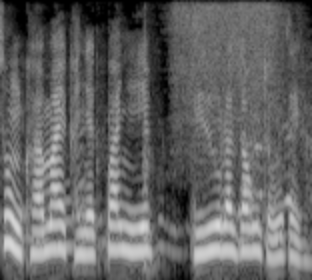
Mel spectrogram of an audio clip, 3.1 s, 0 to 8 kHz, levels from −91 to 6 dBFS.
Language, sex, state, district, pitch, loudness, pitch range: Wancho, female, Arunachal Pradesh, Longding, 210 Hz, -16 LUFS, 185-225 Hz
